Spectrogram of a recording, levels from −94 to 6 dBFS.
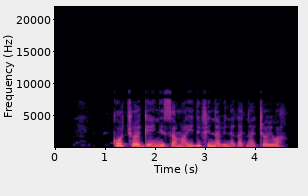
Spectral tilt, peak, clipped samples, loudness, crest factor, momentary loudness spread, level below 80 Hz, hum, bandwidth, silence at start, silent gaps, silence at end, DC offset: -5.5 dB/octave; -14 dBFS; under 0.1%; -32 LUFS; 18 dB; 11 LU; -82 dBFS; none; 9.2 kHz; 1.2 s; none; 0.3 s; under 0.1%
